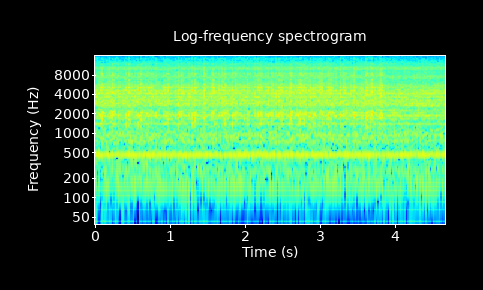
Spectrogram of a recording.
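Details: Original hard drive from an Amstrad PC2286, connected to a more modern PC during a big copy for backup: rapid irregular clicking and chattering over a steady high spinning hum as the heads seek hard; sounds like a healthy old drive.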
